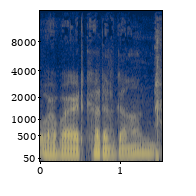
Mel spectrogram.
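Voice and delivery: grumbled under the breath, low and soft. Muttering in character after a near-miss shot: muttered under breath. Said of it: "under my breath".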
